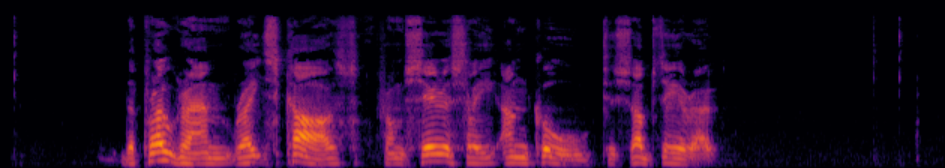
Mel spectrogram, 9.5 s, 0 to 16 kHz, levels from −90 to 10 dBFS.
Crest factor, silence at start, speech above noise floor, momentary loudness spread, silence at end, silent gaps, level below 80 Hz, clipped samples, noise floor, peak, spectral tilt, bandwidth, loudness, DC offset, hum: 22 dB; 1.2 s; 57 dB; 17 LU; 2.35 s; none; -72 dBFS; under 0.1%; -82 dBFS; -4 dBFS; -5 dB/octave; 11.5 kHz; -25 LUFS; under 0.1%; none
